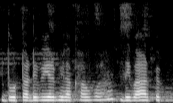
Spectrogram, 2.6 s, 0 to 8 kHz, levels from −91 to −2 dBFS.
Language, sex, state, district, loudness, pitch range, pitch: Hindi, female, Bihar, West Champaran, -15 LUFS, 240-245 Hz, 245 Hz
